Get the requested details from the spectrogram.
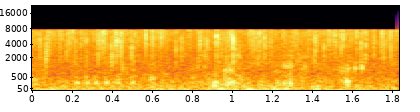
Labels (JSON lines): {"label": "biophony", "recorder": "SoundTrap 300"}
